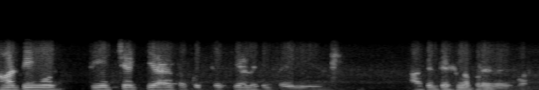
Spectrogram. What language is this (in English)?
Urdu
